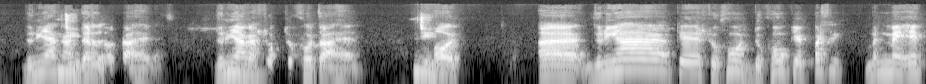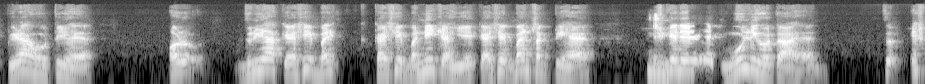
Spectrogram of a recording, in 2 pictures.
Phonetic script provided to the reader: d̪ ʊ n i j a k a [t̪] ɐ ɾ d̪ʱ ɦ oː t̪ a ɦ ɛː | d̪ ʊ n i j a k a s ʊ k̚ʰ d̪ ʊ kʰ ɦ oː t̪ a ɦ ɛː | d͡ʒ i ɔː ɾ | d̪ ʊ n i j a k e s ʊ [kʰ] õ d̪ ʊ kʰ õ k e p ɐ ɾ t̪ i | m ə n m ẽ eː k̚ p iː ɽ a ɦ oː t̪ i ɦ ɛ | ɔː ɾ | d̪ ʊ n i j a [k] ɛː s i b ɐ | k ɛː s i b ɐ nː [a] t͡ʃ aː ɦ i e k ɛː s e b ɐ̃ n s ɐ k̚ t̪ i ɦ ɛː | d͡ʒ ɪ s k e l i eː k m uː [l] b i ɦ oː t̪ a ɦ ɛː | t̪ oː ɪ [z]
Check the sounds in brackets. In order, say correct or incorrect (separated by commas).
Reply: incorrect, correct, correct, incorrect, correct, incorrect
